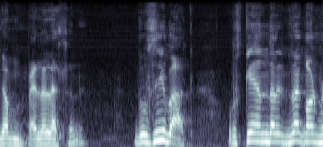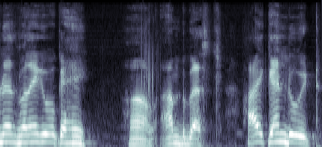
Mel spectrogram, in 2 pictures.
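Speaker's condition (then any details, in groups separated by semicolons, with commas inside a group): Cerebral palsy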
